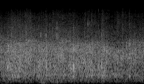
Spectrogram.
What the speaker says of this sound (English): So, ladies and gentlemen, a big round of applause for the final speaker of the day, Aaron Gustafson.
